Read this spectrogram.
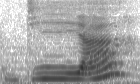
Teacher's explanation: The E sound that you hear, dia, is very quick and you think of it as a consonant. Don't think of it as a vowel.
